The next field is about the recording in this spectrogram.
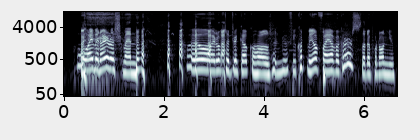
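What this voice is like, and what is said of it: Horrendous put-on Irish accent. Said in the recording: “so many horrendous accents”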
